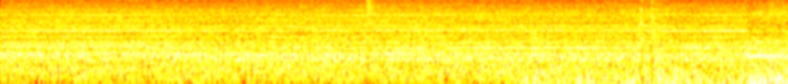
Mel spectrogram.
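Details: Riello burner on a Burnham boiler, fired up during annual service to check draft: steady even blower-and-flame rushing roar, no pulsing or rumble; firing normally.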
